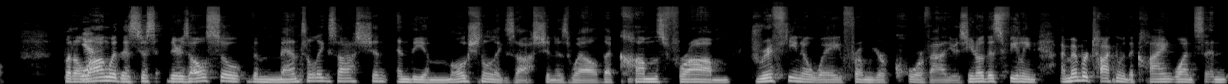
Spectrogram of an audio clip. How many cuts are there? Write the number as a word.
one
